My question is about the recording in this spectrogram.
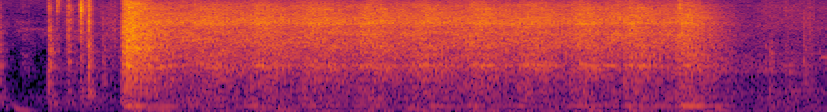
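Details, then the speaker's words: Daewoo after its starter solenoid was replaced and the starter reinstalled: the starter spins the engine at an even, brisk pace for about two seconds, but nothing fires or catches; cranks but won't start, cause unknown. "Let's see if it starts anymore. Starts up. No, it doesn't start anymore. What the fuck?"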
